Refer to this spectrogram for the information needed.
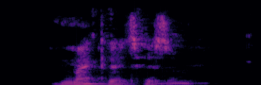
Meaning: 1. The property of being magnetic 2. The science which treats of magnetic phenomena 3. Power of attraction; power to excite the feelings and to gain the affections 4. Animal magnetism
- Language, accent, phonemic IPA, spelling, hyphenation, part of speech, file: English, Southern England, /ˈmæɡ.nəˌtɪz.əm/, magnetism, mag‧ne‧tism, noun, LL-Q1860 (eng)-magnetism.wav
